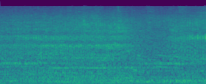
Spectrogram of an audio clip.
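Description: Steady background din with no single sound standing out; a faint steady tone runs through the first part and then fades.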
